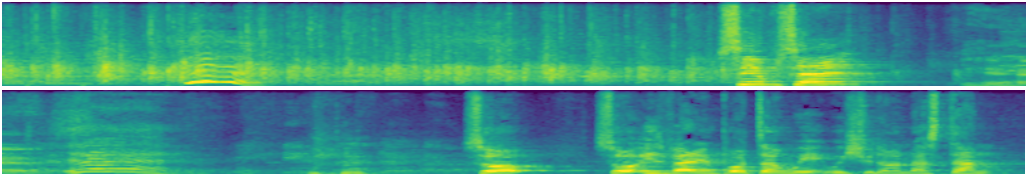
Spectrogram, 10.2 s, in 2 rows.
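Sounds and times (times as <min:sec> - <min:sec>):
person whooping: 0:00.0 - 0:01.6, 0:05.4 - 0:06.1
audience clapping: 0:00.0 - 0:05.3
speech: 0:03.7 - 0:10.2
laughter: 0:04.8 - 0:07.6.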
